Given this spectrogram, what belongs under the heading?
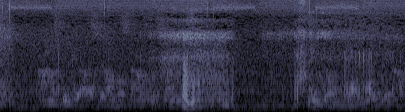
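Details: Snoring during sleep: rough, rattling breaths with snorting bursts over constant room noise.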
